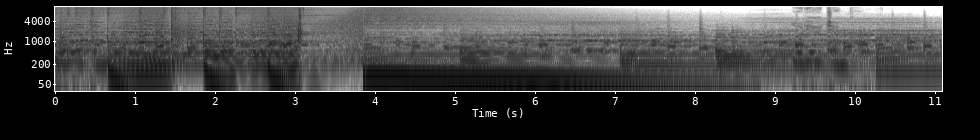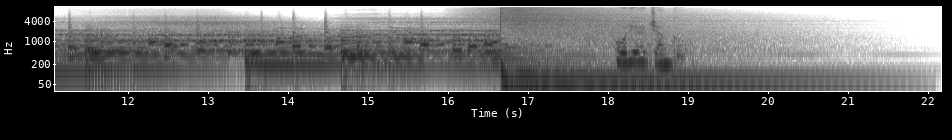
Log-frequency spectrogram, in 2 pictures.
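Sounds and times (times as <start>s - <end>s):
future bass music: 0.0s - 9.7s, 16.5s - 19.9s.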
